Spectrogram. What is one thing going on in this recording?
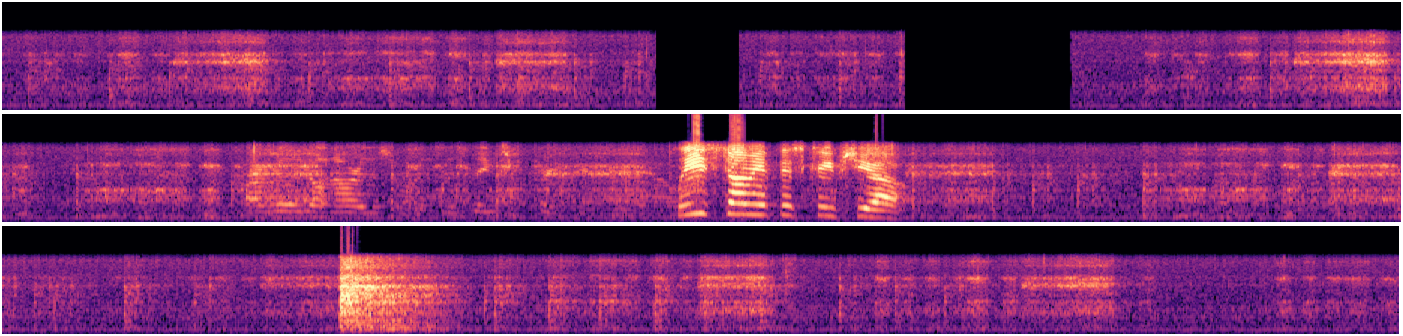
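Footsteps tread on a hard floor, heard through a small television speaker.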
